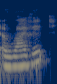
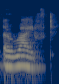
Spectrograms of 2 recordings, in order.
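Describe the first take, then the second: First: The ending is an extra 'id' syllable. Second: The ending is a plain 'd' sound. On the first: The speaker calls it wrong. "So you mean arrive it?" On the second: The speaker calls it right. "the ending sound is the, not it"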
